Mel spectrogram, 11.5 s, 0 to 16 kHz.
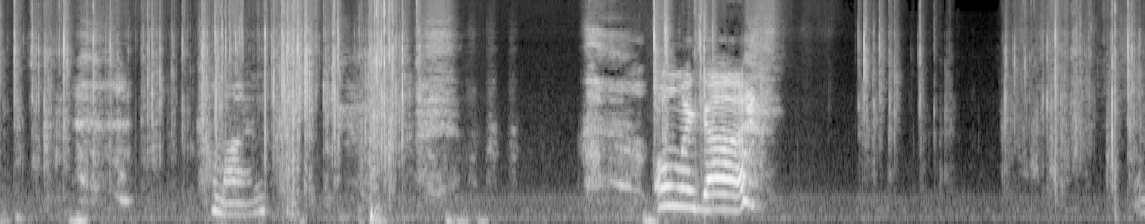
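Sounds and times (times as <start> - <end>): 
plastic bag crinkling while being pried open with long fingernails: 0.0 - 4.4, 6.5 - 7.6, 8.5 - 11.4
speech: 2.1 - 2.9, 6.6 - 7.7.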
